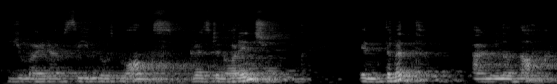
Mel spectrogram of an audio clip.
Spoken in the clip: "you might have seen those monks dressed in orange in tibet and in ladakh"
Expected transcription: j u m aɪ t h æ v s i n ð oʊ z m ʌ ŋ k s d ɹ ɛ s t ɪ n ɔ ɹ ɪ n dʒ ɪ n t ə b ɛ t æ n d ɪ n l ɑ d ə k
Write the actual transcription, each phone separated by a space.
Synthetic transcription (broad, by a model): j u m aɪ t h æ v s i n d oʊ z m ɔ k s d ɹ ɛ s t ɪ n ɔ ɹ ɪ n dʒ ɪ n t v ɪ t æ n d ɪ n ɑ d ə k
